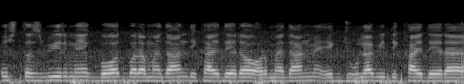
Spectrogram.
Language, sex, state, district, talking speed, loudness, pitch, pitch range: Hindi, male, Bihar, East Champaran, 270 wpm, -21 LUFS, 170 Hz, 165-175 Hz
